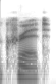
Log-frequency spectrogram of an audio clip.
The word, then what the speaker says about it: kris: Thailand, where it is always spelled Kris and pronounced either as Kris or Krit.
